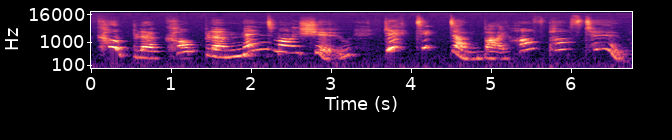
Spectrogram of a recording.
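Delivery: a touch bossy, slow and firm; mildly demanding, drawn out; bit bossy. Shown as a demonstration. Customer pushing the cobbler for a deadline, a touch bossy. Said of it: "they're being a bit bossy".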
